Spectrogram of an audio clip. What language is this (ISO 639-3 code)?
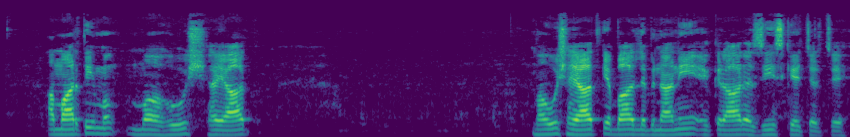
urd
